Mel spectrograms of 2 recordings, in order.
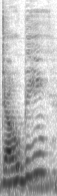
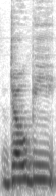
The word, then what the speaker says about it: DOBE: of an organization, am I saying it right, DOBE? Yes, Shannon, that's correct. DOBE.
